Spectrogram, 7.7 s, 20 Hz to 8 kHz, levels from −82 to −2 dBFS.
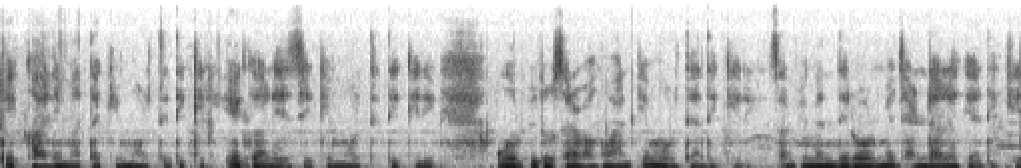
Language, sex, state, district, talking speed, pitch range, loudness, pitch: Rajasthani, female, Rajasthan, Churu, 225 wpm, 160-175 Hz, -20 LUFS, 165 Hz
